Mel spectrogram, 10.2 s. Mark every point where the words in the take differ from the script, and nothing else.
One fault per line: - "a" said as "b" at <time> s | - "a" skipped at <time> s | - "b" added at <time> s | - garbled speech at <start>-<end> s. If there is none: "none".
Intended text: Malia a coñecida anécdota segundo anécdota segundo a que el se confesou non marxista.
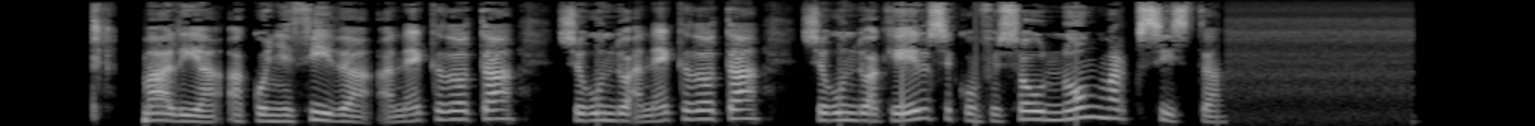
none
